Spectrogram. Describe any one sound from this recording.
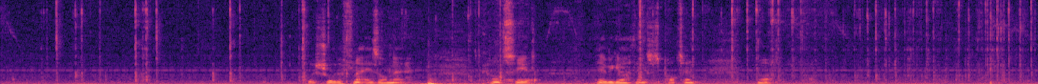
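A small metal tool clicks and scrapes against metal parts up close.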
